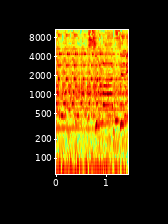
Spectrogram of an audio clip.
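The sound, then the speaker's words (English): A phone ringtone plays loudly and steadily for the whole moment, its bright electronic tones layered over a busy, cluttered background. “Listen, make sure you leave your phone on Do Not Disturb more time, okay?”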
